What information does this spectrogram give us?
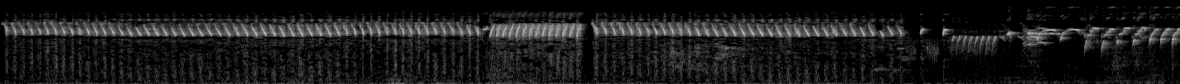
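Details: Singing canary delivering an extended high, fast trill for about nine seconds with one brief pause, followed by a lower trill and quick varied chirping phrases at the end.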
